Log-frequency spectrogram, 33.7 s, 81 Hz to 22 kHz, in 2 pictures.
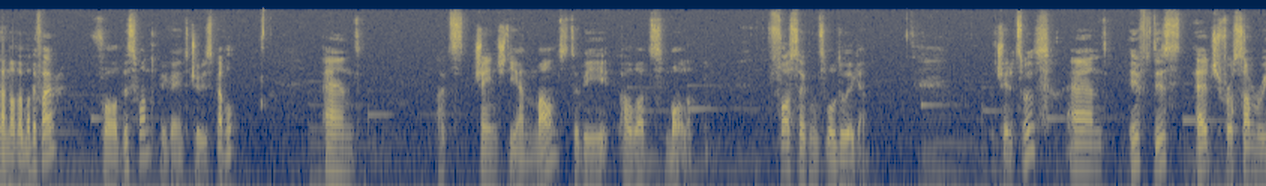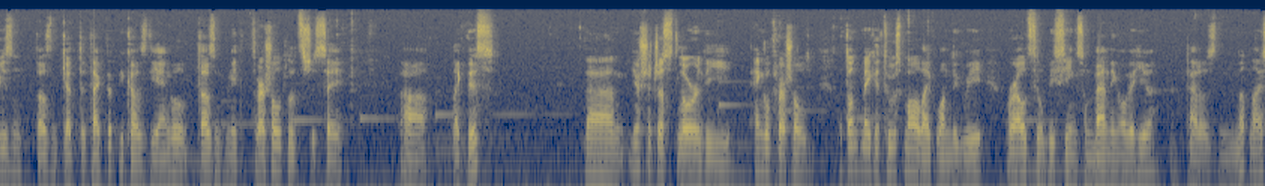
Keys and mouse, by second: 4.9-5.2 middle drag, 6.3-9.3 shift+drag, 9.8 click, 12.3 w, 14.0 middle click, 14.4 middle click, 20.3-22.3 drag, 23.1 middle click, 24.0 click, 24.9-29.7 drag, 32.5-33.7 middle drag.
